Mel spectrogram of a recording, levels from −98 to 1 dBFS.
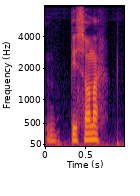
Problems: none marked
